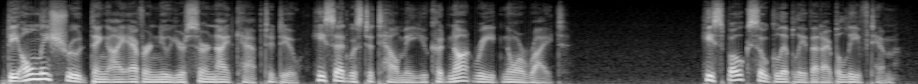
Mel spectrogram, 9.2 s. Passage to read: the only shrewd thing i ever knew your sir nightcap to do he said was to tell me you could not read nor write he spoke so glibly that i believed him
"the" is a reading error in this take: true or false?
false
